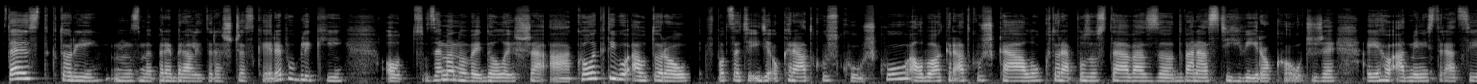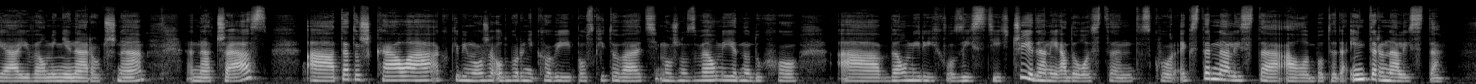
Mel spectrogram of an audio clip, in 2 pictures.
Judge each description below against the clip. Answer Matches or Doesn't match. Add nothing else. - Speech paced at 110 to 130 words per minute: Matches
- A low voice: Doesn't match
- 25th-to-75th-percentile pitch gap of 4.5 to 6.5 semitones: Doesn't match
